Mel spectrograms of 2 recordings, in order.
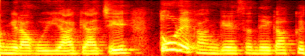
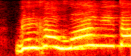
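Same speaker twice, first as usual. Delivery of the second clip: much higher, louder triumphant cry; child's proud shout; 4 dB louder than usual. Retold or imitated. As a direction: crow it like a little king. 아이가 왕이라고 외침. (왕처럼 우쭐하게 외치는 아이, 훨씬 높고 크게)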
